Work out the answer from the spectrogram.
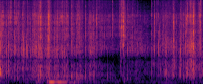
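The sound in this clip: Crinkling of adhesive tapes being fastened one after another while dressing a baby: soft, continuous papery rustle with a few louder crackly bursts.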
